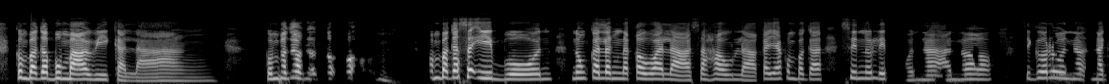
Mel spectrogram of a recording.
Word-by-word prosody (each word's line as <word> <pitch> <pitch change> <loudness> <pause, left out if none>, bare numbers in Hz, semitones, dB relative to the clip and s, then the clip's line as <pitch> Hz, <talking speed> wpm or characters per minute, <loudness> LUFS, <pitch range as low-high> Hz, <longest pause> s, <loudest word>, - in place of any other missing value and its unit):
Kumbaga 285 -2 +6
bumawi 240 -4 +5
ka 205 -5 -1
lang, 170 0 -7 0.5
kumbaga 285 +4 +2
totoo, 260 +5 -5 0.8
kumbaga 315 +1 +4
sa 345 - +8
ibon, 240 -2 +2 0.2
'nun 285 +1 -2
ka 295 - +4
lang 280 -1 +2
nakawala 250 -5 +1
sa 245 - -4
hawla 230 -5 -4
kaya 260 +2 -2
kumbaga 255 -4 -4 0.2
sinulit 280 -3 -5 0.2
mo 195 - -14
na, 215 0 -4
ano? 230 +1 -6 0.3
Siguro 295 +2 -3
na, 245 -2 -6
nag, 235 -2 -4
245 Hz, 130 wpm, -21 LUFS, 225-280 Hz, 0.8 s, sa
